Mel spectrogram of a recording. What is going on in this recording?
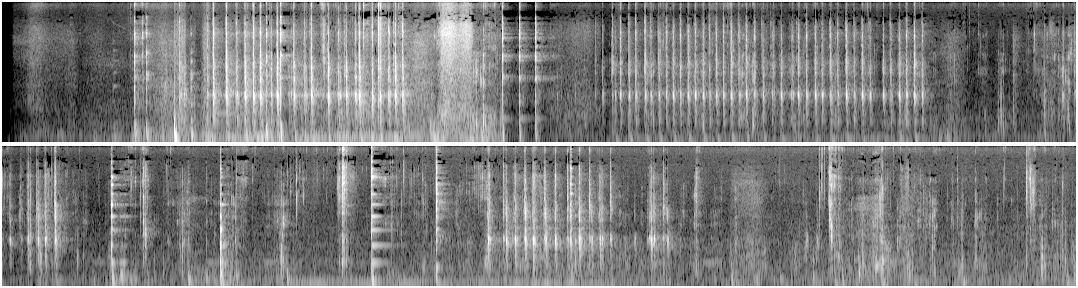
in this recording i was eating but also trying tio break my screen froze which explains the constant clicks while using the fork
